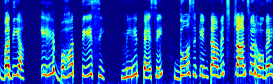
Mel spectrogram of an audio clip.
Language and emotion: Punjabi, surprised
